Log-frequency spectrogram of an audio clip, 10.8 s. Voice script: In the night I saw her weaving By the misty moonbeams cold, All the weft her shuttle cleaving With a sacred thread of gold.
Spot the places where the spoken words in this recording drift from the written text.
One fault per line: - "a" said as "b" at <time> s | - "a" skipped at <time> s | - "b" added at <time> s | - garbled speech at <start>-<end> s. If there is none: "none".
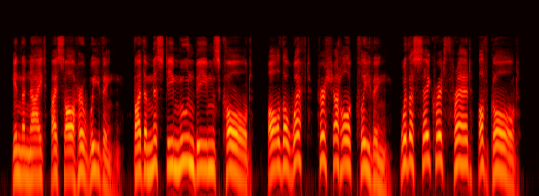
none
